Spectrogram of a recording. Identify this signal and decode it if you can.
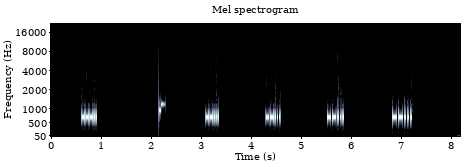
Morse code, heard as a keyed tone, about 54 wpm, spaced as for 9 wpm, 700 Hz. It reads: 8 7777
